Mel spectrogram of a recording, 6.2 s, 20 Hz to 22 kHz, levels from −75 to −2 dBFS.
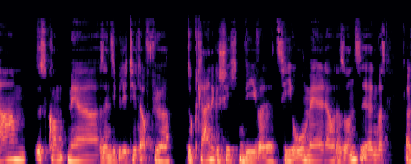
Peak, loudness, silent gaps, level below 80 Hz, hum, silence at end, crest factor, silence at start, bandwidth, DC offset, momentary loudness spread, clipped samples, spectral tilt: -6 dBFS; -19 LUFS; 0.43-0.51 s, 2.66-2.77 s, 5.98-6.03 s; -64 dBFS; none; 0 s; 14 dB; 0 s; 13.5 kHz; under 0.1%; 5 LU; under 0.1%; -6 dB/octave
